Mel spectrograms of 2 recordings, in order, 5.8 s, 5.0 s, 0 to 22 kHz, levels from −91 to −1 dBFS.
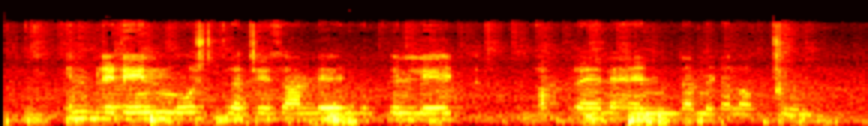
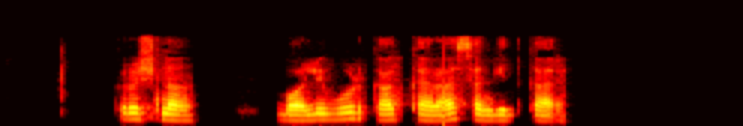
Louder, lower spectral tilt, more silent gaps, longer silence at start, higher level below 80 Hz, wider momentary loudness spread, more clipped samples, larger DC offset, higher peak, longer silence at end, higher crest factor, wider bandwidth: first, -19 LUFS vs -29 LUFS; about the same, -5 dB/octave vs -4 dB/octave; second, none vs 1.34-1.57 s, 1.70-1.84 s; second, 0.05 s vs 0.8 s; first, -44 dBFS vs -74 dBFS; first, 14 LU vs 7 LU; neither; neither; first, -2 dBFS vs -12 dBFS; second, 0 s vs 1.2 s; about the same, 18 dB vs 20 dB; first, 12.5 kHz vs 8 kHz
